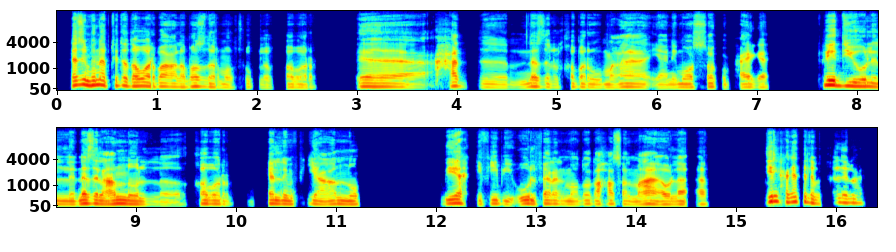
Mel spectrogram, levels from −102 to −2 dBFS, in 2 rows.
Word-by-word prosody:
لازم 165 0 +6
هنا 175 +1 +7
أبتدي 155 -2 -2
أدوّر 135 -2 +4
بقى 125 -1 +1
على 105 -2 -3
مصدر 115 -2 -3
موثوق 100 +2 -12
للخبر، 100 +2 -10 0.4
آآ، 115 -4 0
حد 135 -2 +1 0.4
منزّل 105 +4 -5
الخبر 105 +1 -8
ومعاه 100 +3 -3
يعني 95 0 -10
موثّقُه 105 +2 -6
بحاجة، 100 0 -3 0.5
فيديو 145 -7 +7
للي 105 -5 -1
نازل 120 +1 +4
عنه 110 +1 +5
الخبر، 100 +4 -5 0.4
يتكلّم 115 -3 +2
فيه 120 -4 -4
عنه، 100 +1 0 0.9
بيحكي 125 -3 +3
فيه 120 +4 -4
بيقول 115 +2 -1
فعلًا 115 +1 -1
الموضوع 105 0 -6
ده 105 -1 0
حصل 105 -1 -5
معاه 95 +2 +4
أو 100 +1 +1
لأ، 100 0 -1 0.8
دي 190 - +9
الحاجات 180 -2 +2
اللي 140 - +2
بتخلّي 150 +6 -5
الواحد 145 -2 -4
110 Hz, 145 wpm, -25 LUFS, 100-125 Hz, 0.9 s, دي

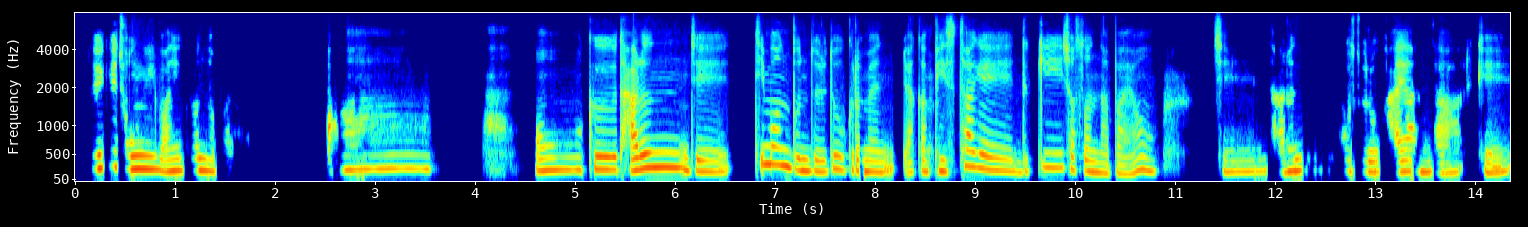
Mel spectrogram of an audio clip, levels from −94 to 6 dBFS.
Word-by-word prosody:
되게 245 +4 +1
정이 230 -1 +6
많이 205 0 +3
들었나 210 -1 +2
봐요. 190 - -16 1.1
아. 240 +2 -4 1.0
어 220 +1 0
그 225 -1 +4
다른 260 +3 +6
이제 190 -1 -1 0.3
팀원분들도 235 - +2
그러면 190 -3 -1
약간 185 +2 -5
비슷하게 215 0 0
느끼셨었나 205 -3 -3
봐요. 180 +7 -3 0.6
'이제 190 - -7 0.5
다른 195 +3 +2 0.4
곳으로 185 -2 -4
가야 190 +2 +2
한다.' 180 -1 -3 0.2
이렇게. 85 +2 -2
210 Hz, 220 characters per minute, -23 LUFS, 190-235 Hz, 1.1 s, 정이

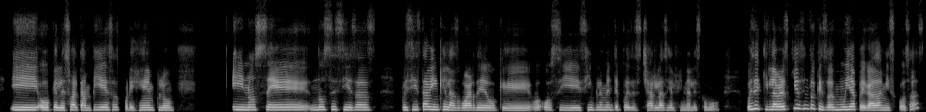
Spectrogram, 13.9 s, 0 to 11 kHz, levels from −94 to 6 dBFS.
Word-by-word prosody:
y 240 -1 +4
o 230 0 +5
que 245 - +4
les 225 0 +3
faltan 230 -3 0
piezas, 245 0 0
por 210 - -6
ejemplo, 225 0 -3 0.9
y 255 -1 +2
no 245 +1 +2
sé, 245 0 +1
no 255 +2 +2
sé 270 +2 -4
si 250 -1 0
esas, 245 0 -2 0.4
pues 240 -1 -1
sí 260 - -1
está 270 +1 +1
bien 255 -1 +2
que 265 - 0
las 220 -3 0
guarde 220 +1 +2
o 205 - -3
que 200 -1 -3
o - - -5
o 230 -1 -3
si 220 -1 -3
simplemente 240 +1 -4
puedes 230 -2 -2
desecharlas 215 +2 -5
y - - -5
al 210 - -8
final 100 - -11
es - - -13
como, 110 - -11 0.4
pues, 280 +3 +4
equis, 300 -6 -3
la 265 - +6
verdad 275 +2 +5
es - - -27
que 385 - 0
yo 365 - +1
siento 350 +1 -4
que 290 -4 +1
soy 245 0 +1
muy 255 +2 +3
apegada 225 -5 +3
a - - -3
mis 215 -2 -6
cosas, 280 +9 -6
240 Hz, 215 wpm, -23 LUFS, 220-255 Hz, 0.9 s, la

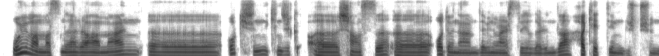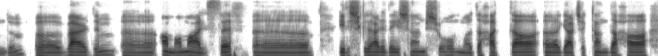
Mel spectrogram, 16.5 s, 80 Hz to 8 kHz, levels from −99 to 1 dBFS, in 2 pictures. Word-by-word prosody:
uymamasına 120 - 0
rağmen, 120 +6 -1
ııı, 120 -1 -2
o 175 - -1
kişinin 145 -4 -3
2'nci 140 0 -6
kı, - - -12 0.2
ııı, 120 -1 +1
şansı, 135 +4 +2
ııı, 115 0 +1
o 155 -1 +2
dönemde, 105 -2 -4
üniversite 105 -2 -5
yillarında, 100 +8 -3
hak 155 -2 +3
ettiğini 110 -7 -4
düşündüm, 100 - -7 0.2
ııı, 110 -1 0
verdim, 125 +3 +3
ııı, 110 -1 -2
ama 115 -4 +3
maalesef, 120 +1 +3 0.3
ııı, 110 0 0 0.4
ilişkilerde 120 0 +3
değişen 125 +2 0
bir 125 - -1
şey 125 - +2
olmadı. 120 -3 -3
Hatta, 120 +2 +4
ııı, 115 -2 +3
gerçekten 115 +2 0
daha, 115 -2 +4
120 Hz, 115 wpm, -26 LUFS, 110-125 Hz, 0.4 s, Hatta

